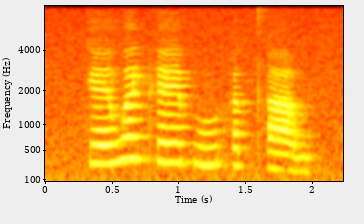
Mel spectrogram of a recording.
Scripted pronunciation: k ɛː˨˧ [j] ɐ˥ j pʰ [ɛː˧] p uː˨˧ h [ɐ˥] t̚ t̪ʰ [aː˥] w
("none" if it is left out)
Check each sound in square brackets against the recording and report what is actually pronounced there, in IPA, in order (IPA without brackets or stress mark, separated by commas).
w, ɛː˧, ɐ˧, aː˨˩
